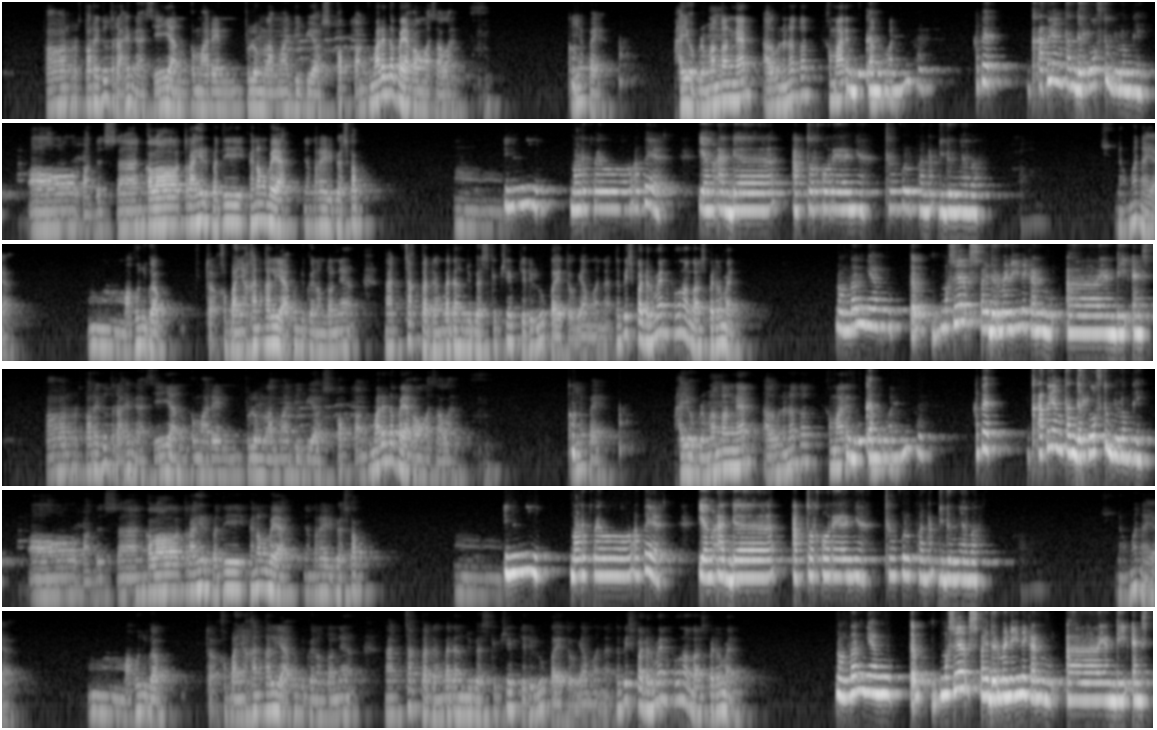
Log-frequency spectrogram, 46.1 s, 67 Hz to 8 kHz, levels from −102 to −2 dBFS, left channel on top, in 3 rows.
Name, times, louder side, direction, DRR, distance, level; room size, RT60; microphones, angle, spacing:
voice 1, 0.6-6.1 7.6-8.0 9.0-11.9 15.6-20.2 21.4-22.1 30.2-30.9 31.9-32.9 33.5-40.5, left 4 dB, 85° left, 11 dB, 0.8 m, -35 dB
voice 2, 11.2-12.3 13.0-13.2 13.7-15.2 22.1-22.6 22.9-24.2 24.7-28.4 41.9-46.0, right 3 dB, 75° right, 9 dB, 0.8 m, -26 dB
11.5 x 8.4 x 2.8 m, 0.67 s
head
